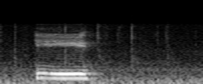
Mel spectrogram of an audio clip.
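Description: Light, scattered clicks of a stylus tip tapping on a tablet screen while letters are handwritten, with a single drawn-out spoken letter "E" about half a second in.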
